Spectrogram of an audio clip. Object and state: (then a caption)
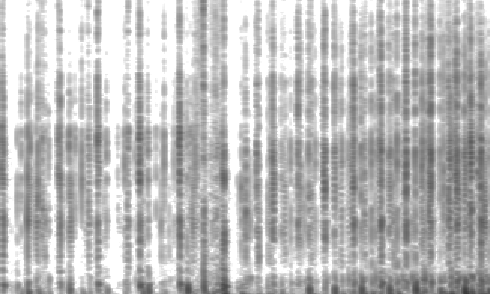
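Cardboard matchbox. Fingertips and short nails rapidly tap and scratch a large, closed, hollow cardboard matchbox with a red-orange label. The result is a fast, irregular run of dull, hollow low thuds with light, bright scratchy clicks on top. Each tap dies away almost instantly.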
